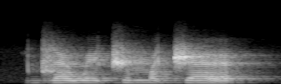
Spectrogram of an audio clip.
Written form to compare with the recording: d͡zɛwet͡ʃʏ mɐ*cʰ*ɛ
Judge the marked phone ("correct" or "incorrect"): incorrect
